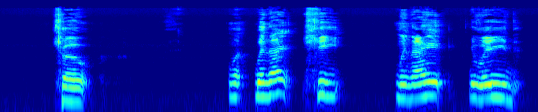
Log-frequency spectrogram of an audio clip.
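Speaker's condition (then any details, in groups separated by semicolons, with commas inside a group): Cerebral palsy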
